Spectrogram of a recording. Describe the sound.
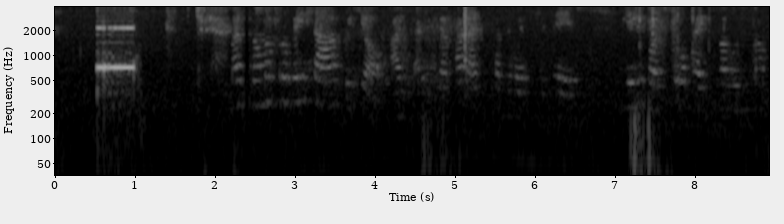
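A single loud, steady voicemail beep lasting about half a second, followed by a person speaking continuously for several seconds.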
